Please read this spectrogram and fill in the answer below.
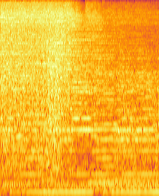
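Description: A blues band playing, recorded live, with a strong steady bass note under the other instruments.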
